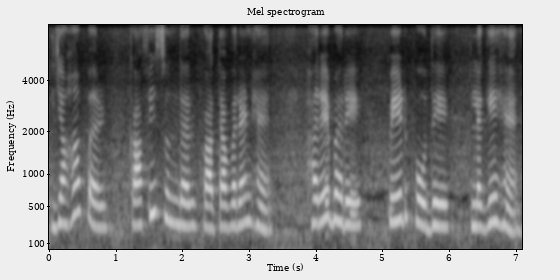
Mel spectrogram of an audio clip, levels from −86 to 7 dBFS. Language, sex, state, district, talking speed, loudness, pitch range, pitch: Hindi, female, Haryana, Rohtak, 100 wpm, -15 LUFS, 260-315 Hz, 280 Hz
